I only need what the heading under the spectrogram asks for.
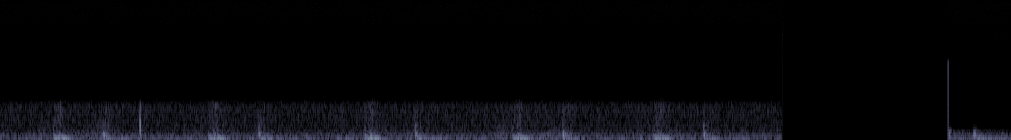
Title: Heartbeat auscultation stethoscope heart sounds mitral valve laying right side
